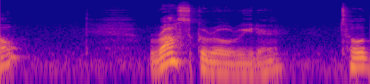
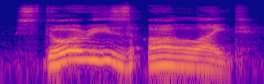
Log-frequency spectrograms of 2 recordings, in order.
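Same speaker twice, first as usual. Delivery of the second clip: put-on slow, higher gentle old man's voice; old jailer Gregory; 5 semitones higher, 4 dB louder, much slower than usual. A narrator's reading. Jailer telling Despereaux in the dungeon, slow gentle wisdom. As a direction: say it slowly, like a precious truth. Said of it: "Gregory the jailer told Despereaux".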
